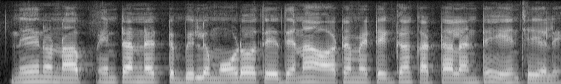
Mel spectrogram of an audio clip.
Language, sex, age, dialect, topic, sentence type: Telugu, male, 18-24, Utterandhra, banking, question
